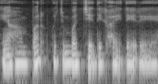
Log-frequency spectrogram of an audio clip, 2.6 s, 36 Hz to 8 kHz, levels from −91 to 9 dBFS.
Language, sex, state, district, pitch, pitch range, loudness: Hindi, male, Himachal Pradesh, Shimla, 130 Hz, 125-135 Hz, -15 LUFS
